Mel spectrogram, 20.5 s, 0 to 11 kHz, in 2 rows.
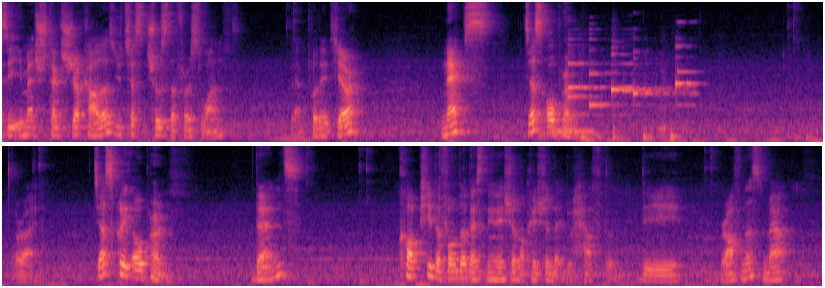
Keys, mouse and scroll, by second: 1.6 click, 2.6 click, 4.0-4.5 drag, 6.1-6.9 drag, 7.0 click, 9.8 drag, 10.7 click, 12.2 click, 14.4 click, 15.0 click, 16.0 click, 18.0 click, 19.0 drag, 19.6 drag.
